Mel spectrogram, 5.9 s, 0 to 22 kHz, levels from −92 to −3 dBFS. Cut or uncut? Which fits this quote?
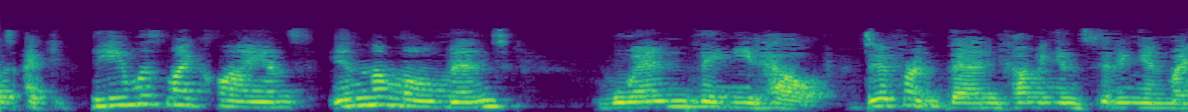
uncut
